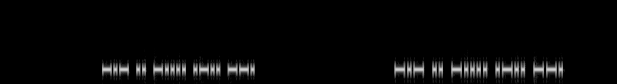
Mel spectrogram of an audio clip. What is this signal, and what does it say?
Morse code, heard as a keyed tone, about 36 wpm, 700 Hz. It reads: KI6LG KI6LG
